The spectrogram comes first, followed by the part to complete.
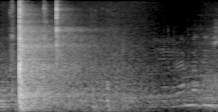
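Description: Two knocks: a loud, sharp one with a short ringing tail, then a lighter one about a third of a second later.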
